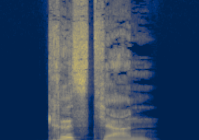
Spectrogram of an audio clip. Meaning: a male given name, feminine equivalent Christiane, Christina, and Christine
- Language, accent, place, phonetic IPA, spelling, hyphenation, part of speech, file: German, Germany, Berlin, [ˈkʀɪsti̯an], Christian, Chris‧ti‧an, proper noun, De-Christian.ogg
